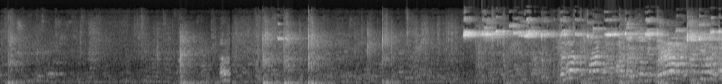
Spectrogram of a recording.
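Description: A basketball bounces on a wooden floor in an echoing gym.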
